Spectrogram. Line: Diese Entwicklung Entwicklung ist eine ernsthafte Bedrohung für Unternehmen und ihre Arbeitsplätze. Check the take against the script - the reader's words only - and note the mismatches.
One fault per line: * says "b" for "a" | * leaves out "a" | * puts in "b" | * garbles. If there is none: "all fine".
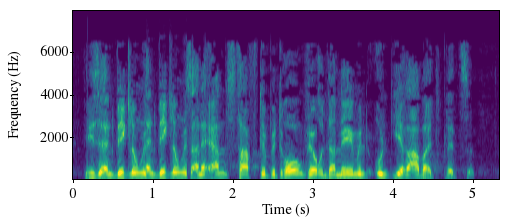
all fine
